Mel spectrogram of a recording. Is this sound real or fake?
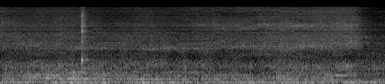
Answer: fake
